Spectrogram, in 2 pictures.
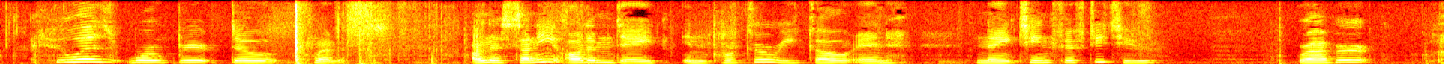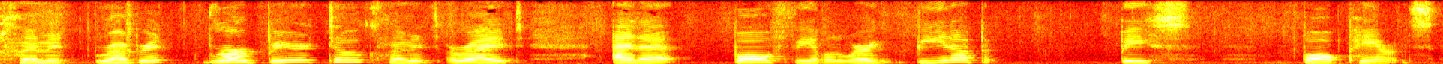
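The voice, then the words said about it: Congested voice from a cold. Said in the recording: “if you can't tell, I have a cold”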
